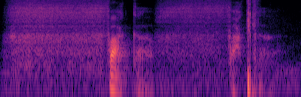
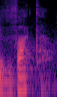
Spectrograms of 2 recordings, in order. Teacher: Nada vibra aqui, ó, nas pregas vocais. Enquanto que vaca vibra, tem vibração.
